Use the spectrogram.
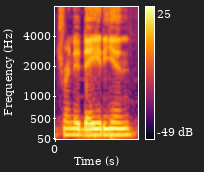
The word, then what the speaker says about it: Trinidadian: It's I think it's Trinidadian. That's how you say it. Trinidadian.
